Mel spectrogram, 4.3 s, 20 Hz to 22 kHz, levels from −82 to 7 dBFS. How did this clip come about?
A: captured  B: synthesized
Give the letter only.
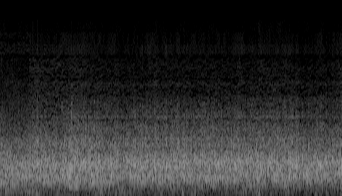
A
